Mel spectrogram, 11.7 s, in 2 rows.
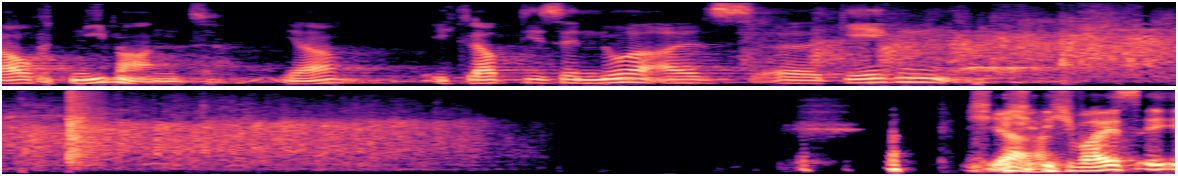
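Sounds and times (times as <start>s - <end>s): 
speech: 0.0s - 5.3s, 10.8s - 11.7s
audience applause: 3.8s - 8.7s.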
